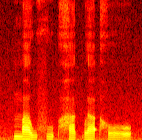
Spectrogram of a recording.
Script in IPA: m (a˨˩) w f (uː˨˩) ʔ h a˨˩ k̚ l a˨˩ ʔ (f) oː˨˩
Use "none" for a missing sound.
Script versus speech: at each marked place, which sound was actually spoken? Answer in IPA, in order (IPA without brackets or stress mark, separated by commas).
a˨˩, u˨˩, h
